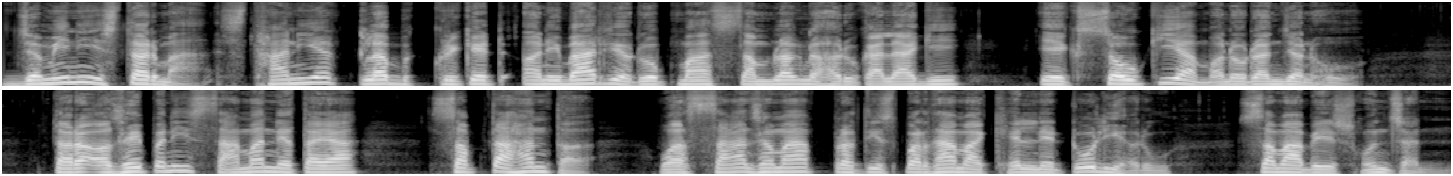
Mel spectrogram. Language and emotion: Nepali, neutral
